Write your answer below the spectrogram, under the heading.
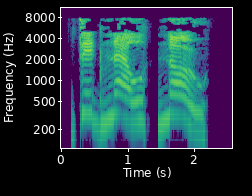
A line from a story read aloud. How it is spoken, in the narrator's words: I yelled at him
